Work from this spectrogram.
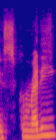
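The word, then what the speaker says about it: Skrmetti: The Supreme Court in the Screamy case, is that how you say it?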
